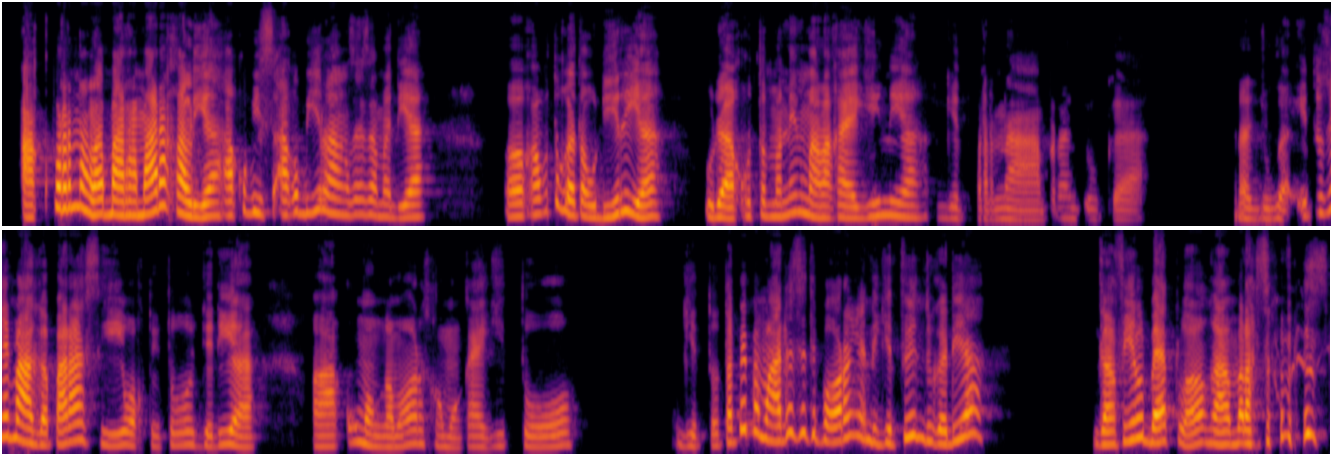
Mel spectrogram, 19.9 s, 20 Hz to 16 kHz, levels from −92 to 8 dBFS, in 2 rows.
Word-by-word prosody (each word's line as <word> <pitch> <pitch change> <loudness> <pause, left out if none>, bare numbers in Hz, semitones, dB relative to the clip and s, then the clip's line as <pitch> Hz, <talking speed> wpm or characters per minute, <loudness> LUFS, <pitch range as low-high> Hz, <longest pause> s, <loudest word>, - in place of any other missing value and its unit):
Aku - - +3
pernahlah, 335 -8 +7
marah-marah 235 +4 +6
kali 225 - +4
ya, 215 - +2
aku 250 +7 -2
bis 265 -3 -4
aku 230 +4 -1
bilang 255 -2 -2
sih 235 - -7
sama 215 -3 -5
dia, 195 +1 -1 0.6
"Eee, 205 +1 +1
kamu 235 +4 -3
tuh - - -6
nggak 225 - +3
tau 195 -3 -1
diri 215 +4 0
ya, 205 +2 -1 0.3
udah 190 -3 +3
aku 215 - -8
temenin 215 +5 -6
malah 185 -6 0
kayak 180 -2 -2
gini 215 +2 -6
ya," 190 +1 -12
git 175 -2 -16
pernah 155 0 -9
pernah 175 0 -17
juga 80 - -17 0.6
pernah - - -9
juga. 165 +1 -10
Itu 215 +5 -11
sih 320 - -2
emang 240 -6 +8
agak 195 -1 0
parah 255 +6 +5
sih 190 -2 -9
waktu 185 -4 -7
itu 195 +2 -9
jadi 185 +1 -9
ya, 165 - 0 0.5
eee, 175 0 -1
aku 230 +7 -13
mau 200 -6 -3
nggak 165 -1 -6
mau 195 - -4
harus 215 - -16
ngomong 160 -3 -12
kayak 165 -1 -9
gitu. 175 +1 -9 0.8
Gitu, 175 -1 -13
tapi 230 - 0
memang 270 -10 +3
ada - - +1
sih 390 - -3
tipe 360 -9 -4
orang 315 +8 +2
yang 290 - -3
digituin 235 - -3
juga 225 -5 0
dia 325 - +1 0.9
nggak 205 0 +2
feel 275 +8 0
bad 240 +1 +5
loh, 225 0 0
nggak 205 -1 +3
merasa 220 +2 +1
bersalah. 350 +2 -3
210 Hz, 210 wpm, -21 LUFS, 185-250 Hz, 0.9 s, emang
